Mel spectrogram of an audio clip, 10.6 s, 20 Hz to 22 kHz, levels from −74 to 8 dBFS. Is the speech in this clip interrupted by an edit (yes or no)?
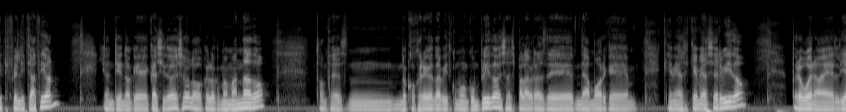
yes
